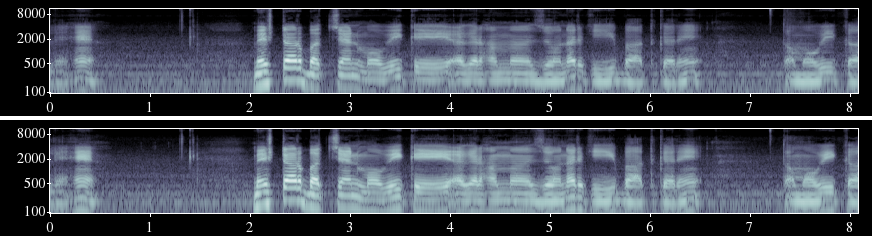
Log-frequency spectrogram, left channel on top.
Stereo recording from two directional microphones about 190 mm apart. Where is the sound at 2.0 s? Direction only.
15° right (ahead or behind).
